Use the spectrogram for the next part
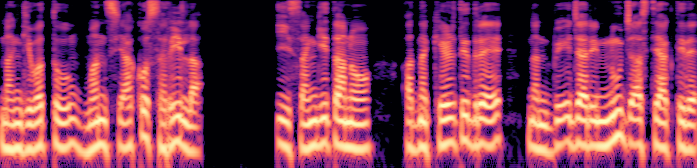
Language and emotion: Kannada, sad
